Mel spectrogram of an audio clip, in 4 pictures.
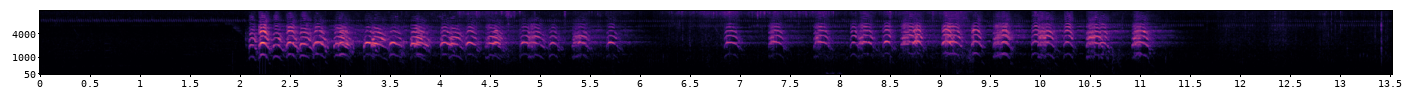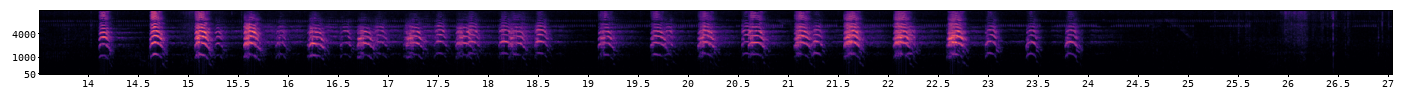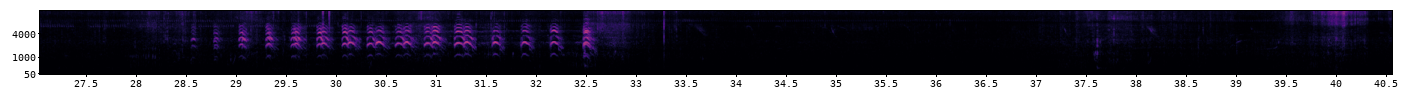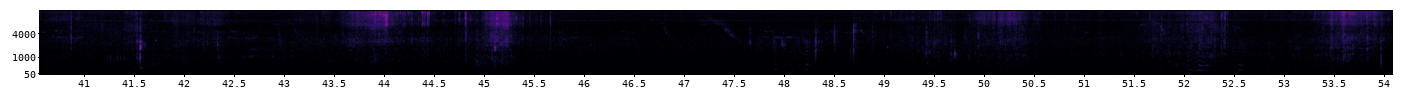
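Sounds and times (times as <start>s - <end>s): bird calling harsh notes: 2.1s - 6.1s, 6.7s - 11.5s, 14.0s - 24.3s.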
